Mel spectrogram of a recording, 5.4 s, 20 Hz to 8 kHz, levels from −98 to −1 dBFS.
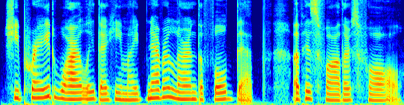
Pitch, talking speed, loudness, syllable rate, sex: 190 Hz, 165 wpm, -20 LUFS, 3.7 syllables/s, female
